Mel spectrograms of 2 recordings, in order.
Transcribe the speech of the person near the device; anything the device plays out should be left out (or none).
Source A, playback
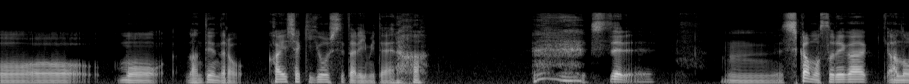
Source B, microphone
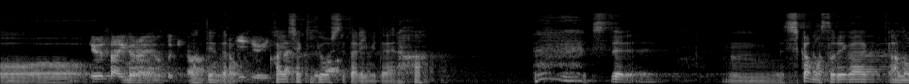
9歳ぐらいの時から、今21歳なんで、まあ、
